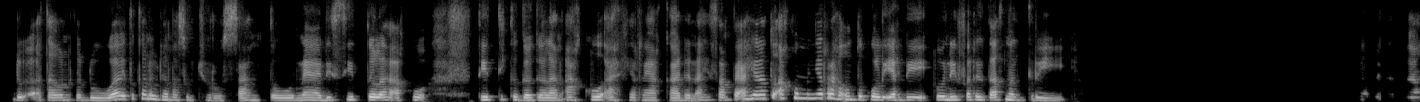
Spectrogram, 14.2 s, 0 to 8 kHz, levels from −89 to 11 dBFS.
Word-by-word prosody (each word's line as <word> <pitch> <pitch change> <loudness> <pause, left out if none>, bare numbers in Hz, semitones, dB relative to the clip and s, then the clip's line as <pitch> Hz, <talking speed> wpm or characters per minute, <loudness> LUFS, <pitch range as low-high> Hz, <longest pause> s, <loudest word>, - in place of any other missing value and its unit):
du 410 - +1 0.3
tahun 195 +1 -1
ke-2 180 0 +1
itu - - -10
kan 310 -3 0
sudah 245 -4 +1
masuk 195 0 -8
jurusan 175 0 -6 0.2
tuh. 180 0 0
Nah, 195 -1 0
di 195 - -1
situlah 210 -1 +3
aku 200 +2 -4 0.5
titik 225 0 0
kegagalan 190 -1 +1
aku 205 +3 +1
akhirnya, 190 0 -6
Kak, 180 0 -2
dan 180 - -3
akhi 195 - -11
sampai 205 +1 -1
akhirnya 295 +2 +3
itu - - +3
aku 320 +2 -2
menyerah 330 -1 +3
untuk 235 0 -1
kuliah 210 -2 +5
di, 200 -1 0
universitas 220 -3 +2
negeri. 185 -4 -2 2.9
Nggak 345 - -24
bisa, 310 - -17
205 Hz, 135 wpm, -23 LUFS, 190-225 Hz, 2.9 s, kuliah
